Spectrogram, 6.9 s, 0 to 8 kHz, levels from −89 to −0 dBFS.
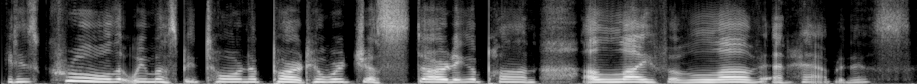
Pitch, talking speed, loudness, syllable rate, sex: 235 Hz, 175 wpm, -17 LUFS, 4.1 syllables/s, female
